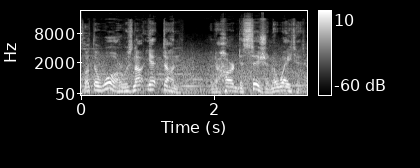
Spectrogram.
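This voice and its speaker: A man's voice: fairly high pitch, expressive, moderate pace, very noisy, lightly acted. A man voicing a kindly hobbit storyteller who narrates adventures in a fantasy video game, in a dramatic storybook style. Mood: dramatic, storytelling. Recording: loud music under the narration.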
